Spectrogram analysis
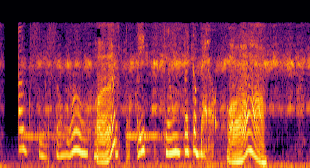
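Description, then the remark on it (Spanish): A frog croaks repeatedly in warbling, rising-and-falling calls, loud, with a steady faint hum underneath and no voices. “Bueno, ¿saben ustedes cómo se dice rana en inglés?”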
